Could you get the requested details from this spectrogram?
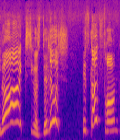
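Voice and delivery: high-pitched complaint in broken English; aggrieved Hebrew-accented holidaymaker; indignant tourist. Acted. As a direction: whine about the service as a fussy guest. Guest complains about weak shower.

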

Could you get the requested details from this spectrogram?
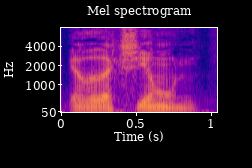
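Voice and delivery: elección rolled out slowly in a hammed-up Spanish accent; mock Spanish accent. Host mocking public radio pronunciation, slow hammed-up Spanish accent. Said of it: "pronounce all Central American names as if I am Ricardo Montalban".

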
